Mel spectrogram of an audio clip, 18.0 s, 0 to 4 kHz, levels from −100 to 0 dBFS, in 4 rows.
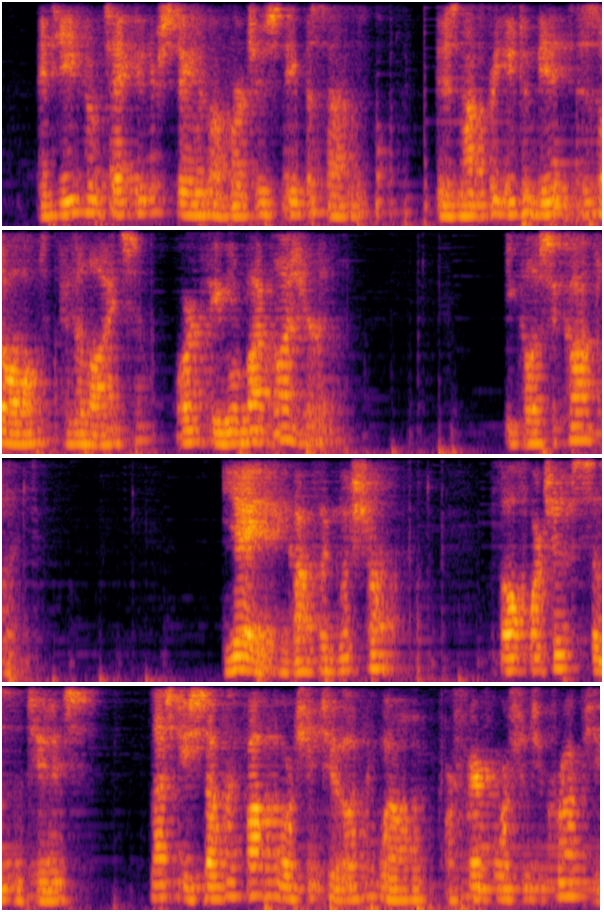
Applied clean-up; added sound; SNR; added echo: neural mask model DeepFilterNet 3.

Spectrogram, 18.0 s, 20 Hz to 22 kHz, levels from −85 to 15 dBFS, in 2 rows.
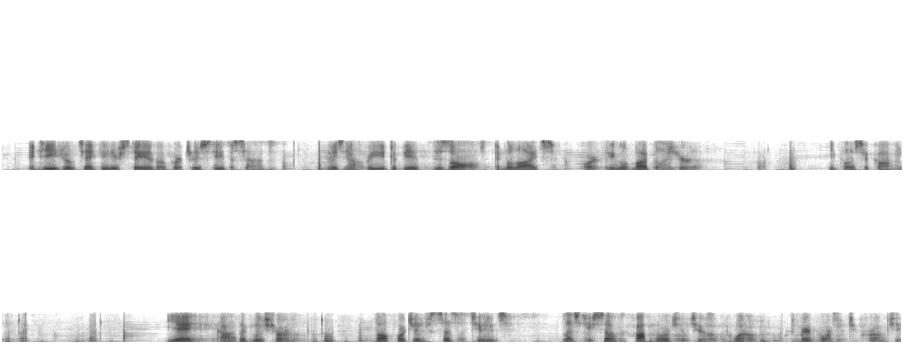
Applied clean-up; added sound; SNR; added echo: neural separator model SepFormer WHAMR!.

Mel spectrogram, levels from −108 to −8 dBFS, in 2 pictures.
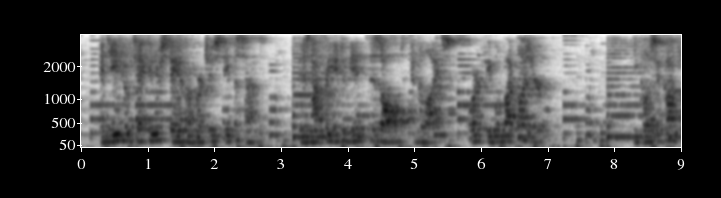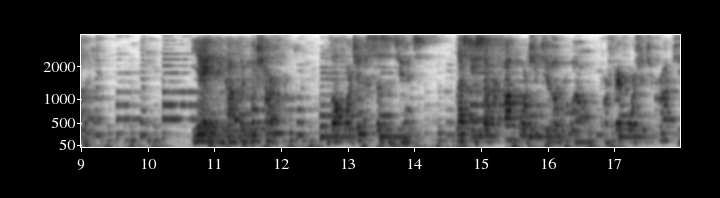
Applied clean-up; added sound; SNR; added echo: classical method WPE with log-MMSE.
